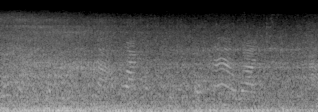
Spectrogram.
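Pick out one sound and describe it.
A motorbike engine hums close by.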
